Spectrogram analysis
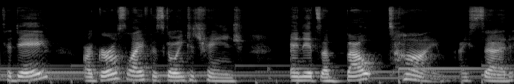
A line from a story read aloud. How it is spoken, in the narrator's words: Hank exclaimed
